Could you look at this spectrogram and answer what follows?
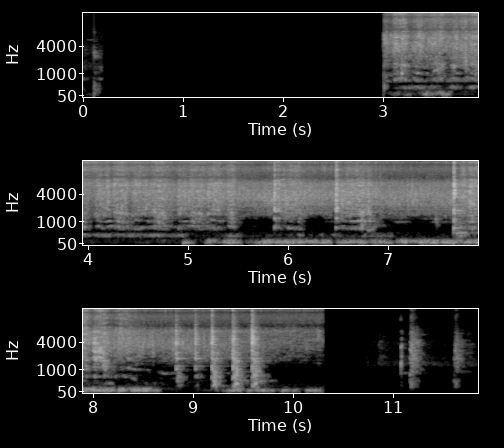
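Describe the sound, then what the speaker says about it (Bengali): Cinnamon and cloves frying in melted butter in a pan, a steady close crackling sizzle that starts abruptly after silence, runs for several seconds with a few sharp pops near the end, then cuts off. "বাটারটা গলে গেলে সেই বাটারের মধ্যে একটু দারচিনি আর লবঙ্গ ফোড়ন দিতে হবে।"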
